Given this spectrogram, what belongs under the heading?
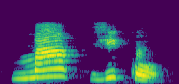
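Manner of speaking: "Mágico" very slow, in beats MÁ, GI, CO; separated syllables. Shown as a demonstration. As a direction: draw out "Mágico" syllable by syllable, starting on a strong MÁ. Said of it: "separar as sílabas".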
